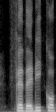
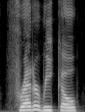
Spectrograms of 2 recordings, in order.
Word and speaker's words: Federico: And one day I remember being yelling at my radio because they were talking about the former Secretary of Transportation, Federico Peña, but they pronounced his name Frederico Piña. – Hmm. – Well, a piña is a pineapple, and there's only one R in Federico. It's not Frederico.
